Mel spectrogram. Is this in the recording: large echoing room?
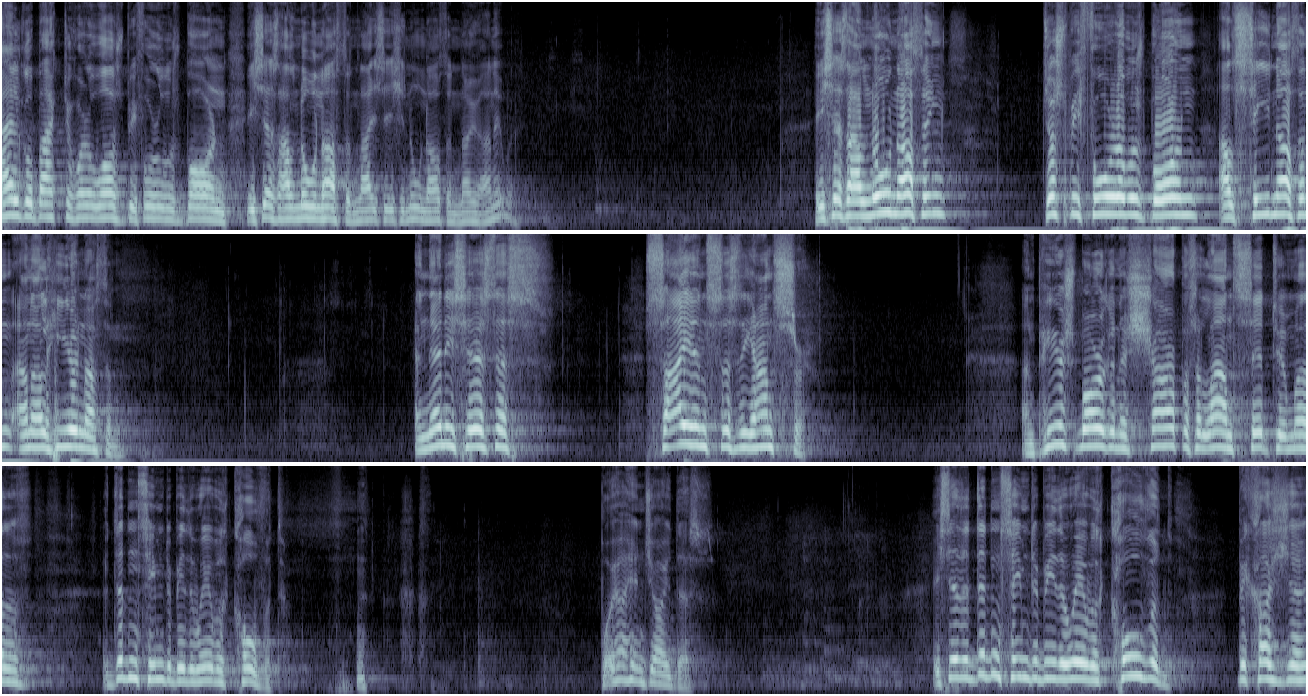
yes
